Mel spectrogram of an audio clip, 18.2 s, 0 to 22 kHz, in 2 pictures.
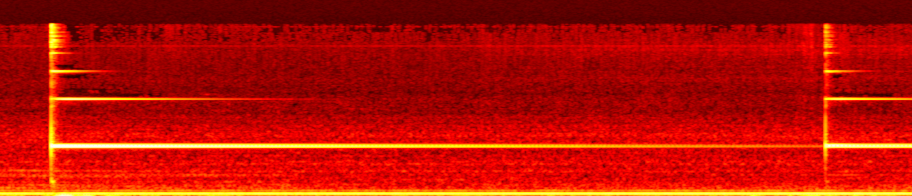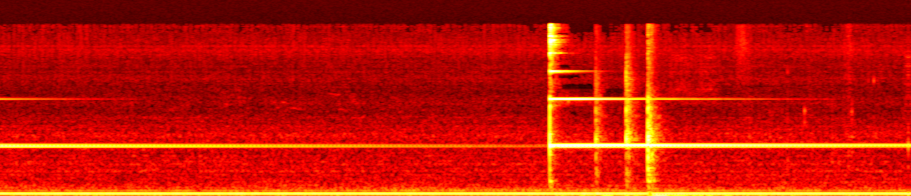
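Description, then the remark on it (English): A meditation bell rings three times, each strike spaced several seconds apart and left to hum with a long, clear sustained tone over a low background rumble. “And I'm going to ring my bell 3 times, and then we'll begin.”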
